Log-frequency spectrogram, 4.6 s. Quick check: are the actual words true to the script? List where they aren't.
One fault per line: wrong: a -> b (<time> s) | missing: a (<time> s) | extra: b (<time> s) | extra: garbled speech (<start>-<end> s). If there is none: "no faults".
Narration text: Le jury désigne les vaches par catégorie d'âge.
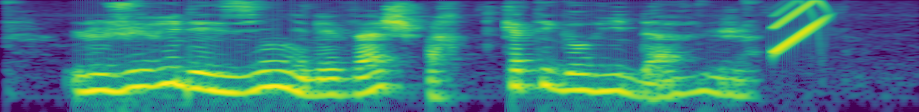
no faults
